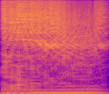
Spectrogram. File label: Rail Jack Weapon Four Mech Clip; Warframe; RailJack Weapons; Modular Weapons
